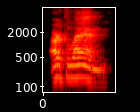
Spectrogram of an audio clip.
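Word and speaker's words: Arklan: again a-r-k-l-a-n and again if I were to say that phonetically be our plan again is that correct our Glenn yes a-r-k-l-a-n um he says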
